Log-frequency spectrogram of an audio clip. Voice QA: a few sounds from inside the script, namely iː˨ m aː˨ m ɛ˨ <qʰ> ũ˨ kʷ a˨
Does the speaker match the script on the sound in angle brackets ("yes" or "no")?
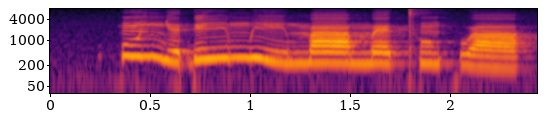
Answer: no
